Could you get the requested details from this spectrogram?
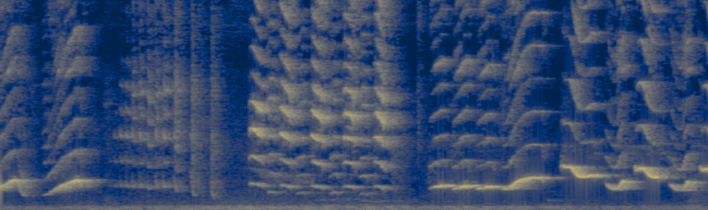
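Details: Masked laughingthrush singing, recorded as tutor material for captive birds: varied rich whistles, rising and falling slurs and buzzy chattering phrases delivered in quick succession over a faint steady hum.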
